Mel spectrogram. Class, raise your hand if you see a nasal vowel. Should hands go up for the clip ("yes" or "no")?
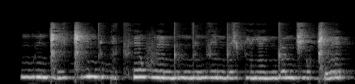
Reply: yes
